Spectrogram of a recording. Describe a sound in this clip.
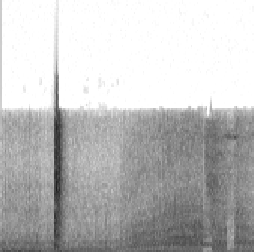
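A car engine starts and revs up, rising in pitch.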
